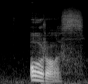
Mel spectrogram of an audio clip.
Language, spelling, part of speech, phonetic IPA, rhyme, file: Hungarian, orosz, adjective / noun, [ˈoros], -os, Hu-orosz.ogg
- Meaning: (adjective) 1. Russian (of or relating to Russia, its people or language) 2. Slovak (19th century); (noun) 1. Russian (person) 2. Russian (language) 3. Russian (as a school subject)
